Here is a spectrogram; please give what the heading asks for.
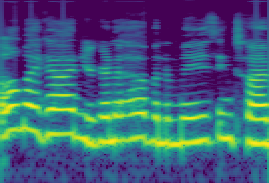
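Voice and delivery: overdone psychic-reader voice, high and gushing over the top. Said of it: "I'm not that girl. I'm not like".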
